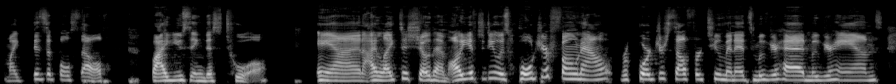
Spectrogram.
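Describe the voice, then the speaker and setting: A woman appears as a guest on an interview show, where she works as an AI trainer and consultant. She explains tools enthusiastically and laughs frequently in this casual conversation. Her voice is mid-range, with no room sound.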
